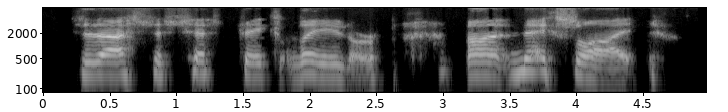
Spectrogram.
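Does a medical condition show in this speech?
Yes: cerebral palsy; speaks better than types.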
